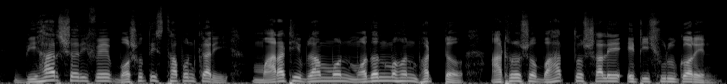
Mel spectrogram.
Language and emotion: Bengali, neutral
